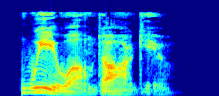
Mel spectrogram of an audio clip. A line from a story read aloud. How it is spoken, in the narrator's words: replied Cutie soothingly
